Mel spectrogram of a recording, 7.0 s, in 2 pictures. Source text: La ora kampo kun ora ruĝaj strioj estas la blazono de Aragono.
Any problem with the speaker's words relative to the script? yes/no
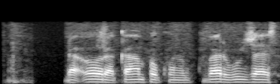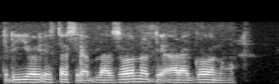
yes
